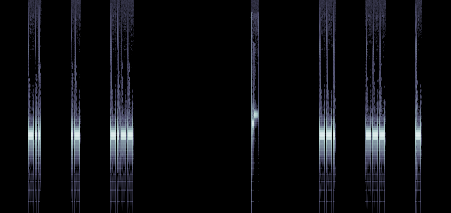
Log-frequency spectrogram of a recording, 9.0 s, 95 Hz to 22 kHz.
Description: Morse code, heard as a keyed tone, about 36 wpm, spaced as for 12 wpm, 690 Hz. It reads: DAY GOT
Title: 6x Character Spacing - Top 500 Words - 35wpm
